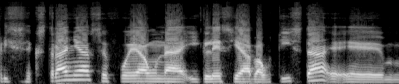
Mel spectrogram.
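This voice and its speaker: A man with a Mexican accent talks at a fairly slow pace in a bright, sharp tone. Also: dry, close sound with no echo. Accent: Mexican Spanish, unmistakable. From Mexico. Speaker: caller on live stream. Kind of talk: casual debate chat. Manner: halting, many fillers.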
